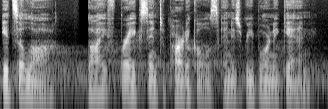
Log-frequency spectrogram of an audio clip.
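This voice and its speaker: An actor playing a rigid, self-assured emissary of the powers in a game, coldly logical, speaking in measured, imperious declarations. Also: male voice, mid-range voice, flat delivery, gravelly. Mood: coldly certain. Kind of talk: theatrical scripted game dialogue. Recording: long cavernous hall reverb.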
